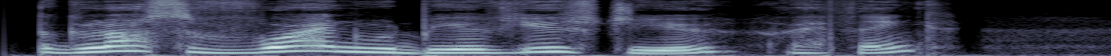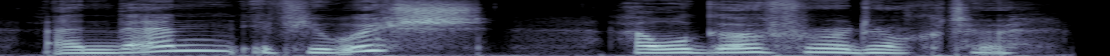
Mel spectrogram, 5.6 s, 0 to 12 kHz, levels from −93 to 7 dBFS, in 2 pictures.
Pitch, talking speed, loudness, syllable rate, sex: 230 Hz, 250 wpm, -19 LUFS, 5.8 syllables/s, female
